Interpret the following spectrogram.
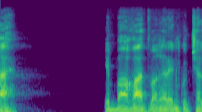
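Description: A man's voice speaking, broken by a short silent pause of under a second near the start.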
